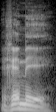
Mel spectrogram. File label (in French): "raimee", patois jura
